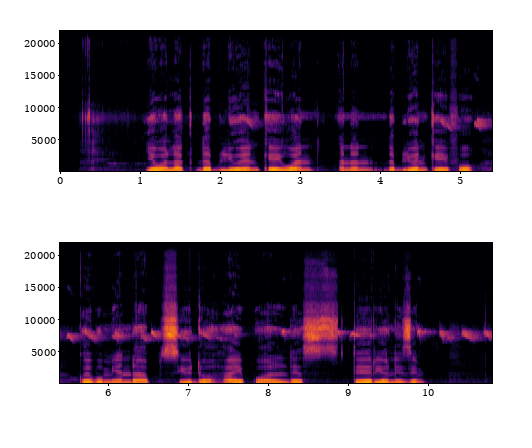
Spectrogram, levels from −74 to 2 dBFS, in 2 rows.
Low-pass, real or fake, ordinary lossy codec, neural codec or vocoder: none; real; none; none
